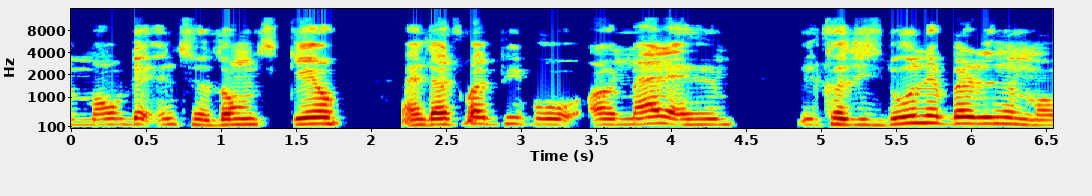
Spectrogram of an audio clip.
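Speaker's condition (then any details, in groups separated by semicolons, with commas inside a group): Cerebral palsy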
